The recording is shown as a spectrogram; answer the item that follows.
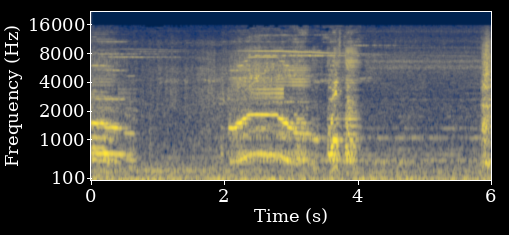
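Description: Film soundtrack: a low steady rumble, with one drawn-out call about two seconds in that rises and then falls in pitch, and a brief sharp cry a little over a second later.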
